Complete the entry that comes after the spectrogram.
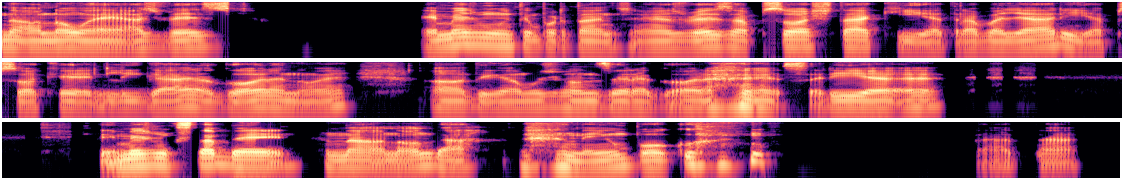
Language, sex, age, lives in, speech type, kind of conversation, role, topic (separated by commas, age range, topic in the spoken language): Portuguese, male, 25-29, United States, conversation, unstructured, none, Qual é o segredo para manter uma amizade de longa data?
